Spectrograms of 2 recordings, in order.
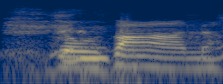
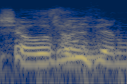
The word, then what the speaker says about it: Josan: Josan. Chosen, like Chosen. chosen.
